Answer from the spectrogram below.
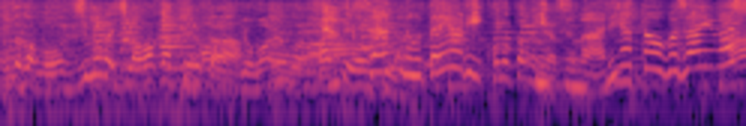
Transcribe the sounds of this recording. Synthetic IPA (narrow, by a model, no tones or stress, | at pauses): t̪okamoːd͡ʑimɯɡait͡ɕibãakat̪ːeɾɯ̟kaɾa̰t̪ak̪ɯ̥sãnːo̞ːt̪ajo̞ɾʲioot̪ameit͡sɨmo̞a̰ɾʲiɡat̪o̞ːɡo̞zaimas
